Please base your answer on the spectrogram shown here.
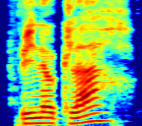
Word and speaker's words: Binoclard: Binoclar? Is that how they do things over at the 41st? No wonder your clearance rate is so low. He pronounces it correctly the French way.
